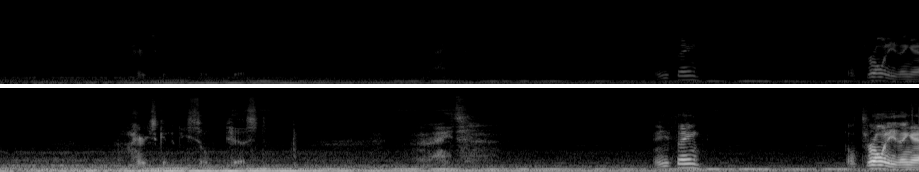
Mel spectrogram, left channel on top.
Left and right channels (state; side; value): quieter; left; 29.6 dB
